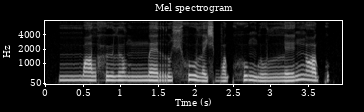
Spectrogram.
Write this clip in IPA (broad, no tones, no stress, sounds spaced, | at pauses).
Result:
mː ɑ lˠ h ʉ l y lˠ mː ɛ r u ç h u l ɛ ç b ɑ kʷ h u ŋ l u lː e ŋ ɑ kʷ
